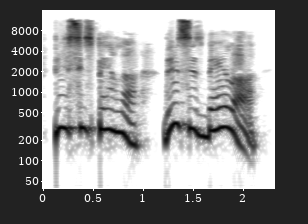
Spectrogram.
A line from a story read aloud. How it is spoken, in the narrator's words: began to mumble hysterically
